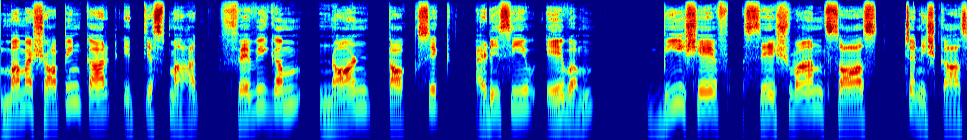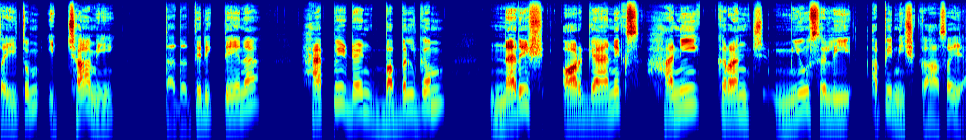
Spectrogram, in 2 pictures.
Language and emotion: Sanskrit, neutral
